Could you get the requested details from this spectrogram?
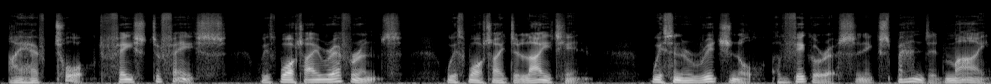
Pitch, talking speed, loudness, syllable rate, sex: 95 Hz, 135 wpm, -21 LUFS, 4.3 syllables/s, male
